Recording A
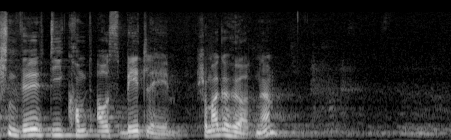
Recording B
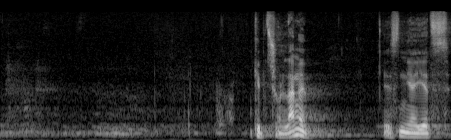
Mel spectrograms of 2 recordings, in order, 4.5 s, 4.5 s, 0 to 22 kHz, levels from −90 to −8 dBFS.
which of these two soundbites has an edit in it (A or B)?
A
